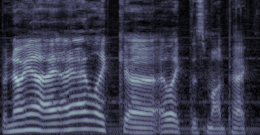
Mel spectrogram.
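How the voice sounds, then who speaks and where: A man's voice: on the high side, animated, a little fast, bright, forceful tone, faint music behind. A young American man giving casual, rambling, self-mocking commentary while he streams a game, swearing freely. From United States.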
